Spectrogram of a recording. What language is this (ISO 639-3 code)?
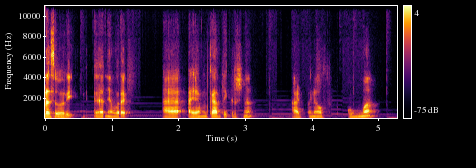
mal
